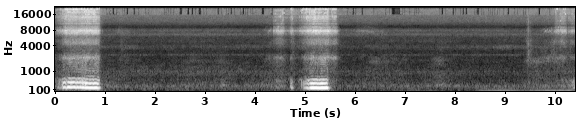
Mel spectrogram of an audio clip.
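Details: Dachshund asleep and snoring: two loud, low, rasping snores about five seconds apart, each under a second long, with quiet breathing and faint room noise in between.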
